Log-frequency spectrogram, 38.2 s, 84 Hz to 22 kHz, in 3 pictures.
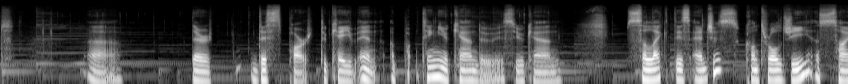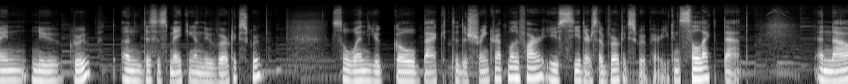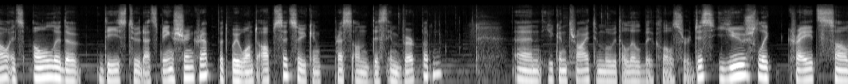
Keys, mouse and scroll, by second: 0.2 shift+click, 0.6 1, 0.8 click, 1.0 g, 1.8 click, 1.9 g, 2.4 shift+middle click, 3.0 middle click, 3.6 middle click, 4.6 click, 4.9 shift+middle click, 5.2 middle click, 5.8 click, 6.3 middle click, 6.3 2, 6.7 click, 6.9 g, 8.2 click, 10.6 ctrl+g, 16.2 click, 17.5-19.4 drag, 19.7 click, 22.1 click, 24.7 middle click, 31.3 click, 32.1 shift+middle click, 32.4-33.1 scroll up 1, 33.3 g, 34.8 click, 35.8 shift+middle click, 37.9-38.1 middle drag.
